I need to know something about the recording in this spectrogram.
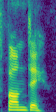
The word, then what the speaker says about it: Vendée: Yep, it's Vendée. It's French.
